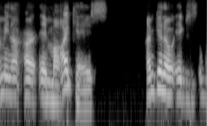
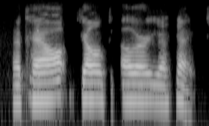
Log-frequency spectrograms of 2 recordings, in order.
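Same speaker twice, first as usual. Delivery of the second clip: speech with tongue pressed down by a pen; 4 semitones lower than usual. Demonstrating an enunciation exercise to a friend, talking with pen on tongue. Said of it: "put the pen over the tongue".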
